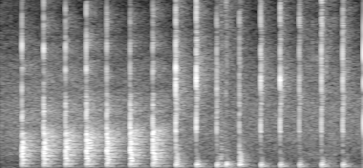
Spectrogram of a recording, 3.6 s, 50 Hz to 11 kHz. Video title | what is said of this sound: What condition is this boat actually in? [S4E3] | Here instead we have a void. You can hear that it's hollow.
